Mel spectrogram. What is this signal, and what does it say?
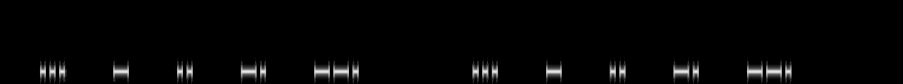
Morse code, heard as a keyed tone, about 25 wpm, spaced as for 13 wpm, 600 Hz. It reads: STING STING
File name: ING5 13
